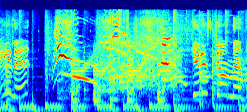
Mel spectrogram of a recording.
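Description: A cartoon kitten lets out several high, bending meows in quick succession, close and clear, mixed with children's voices talking excitedly around it.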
